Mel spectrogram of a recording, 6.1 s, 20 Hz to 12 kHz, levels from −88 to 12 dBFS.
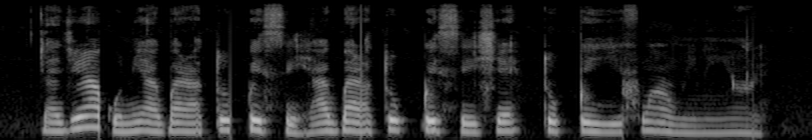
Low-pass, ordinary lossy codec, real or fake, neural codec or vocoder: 10.8 kHz; none; fake; vocoder, 44.1 kHz, 128 mel bands every 256 samples, BigVGAN v2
